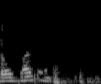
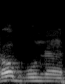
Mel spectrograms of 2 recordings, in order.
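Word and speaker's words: رَبُّنَا: Ya, di situ mubtada, jangan robbana. Ya, jangan robbana bacanya. Rabbuna (2).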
